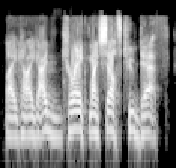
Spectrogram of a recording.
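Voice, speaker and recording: A man's voice: medium pitch, fairly even intonation, unhurried, no room sound. Rambling man in his forties, dry sound. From United States. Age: 40s. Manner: loose and rambling, full of fillers, choked up at times. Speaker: guest. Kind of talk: casual interview talk.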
